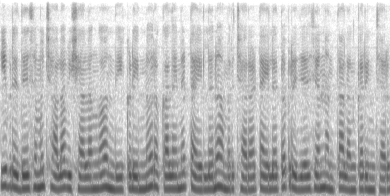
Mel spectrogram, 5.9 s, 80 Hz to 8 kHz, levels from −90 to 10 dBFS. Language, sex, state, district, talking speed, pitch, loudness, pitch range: Telugu, female, Andhra Pradesh, Krishna, 175 wpm, 190 Hz, -27 LUFS, 185-205 Hz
